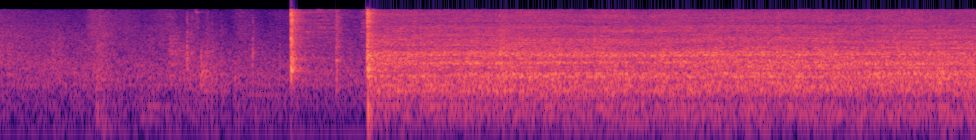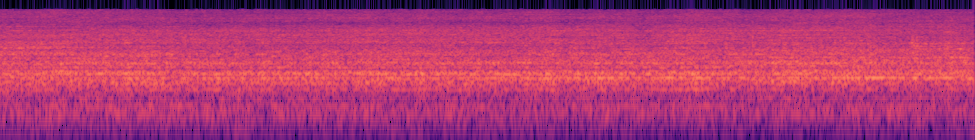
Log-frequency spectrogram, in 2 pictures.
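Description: Gas torch clicked twice as it is lit, a little under two seconds in, then burning with a steady hiss as it heats copper for soldering.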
